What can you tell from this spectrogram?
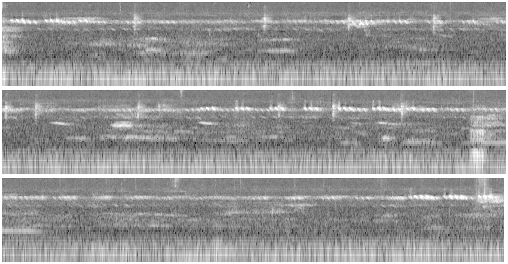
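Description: Faint, steady, high-pitched trill of insects in the background, with a few faint short chirps scattered through it.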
